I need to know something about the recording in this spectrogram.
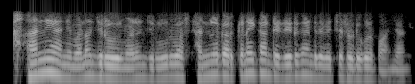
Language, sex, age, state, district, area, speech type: Punjabi, male, 18-30, Punjab, Barnala, rural, conversation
